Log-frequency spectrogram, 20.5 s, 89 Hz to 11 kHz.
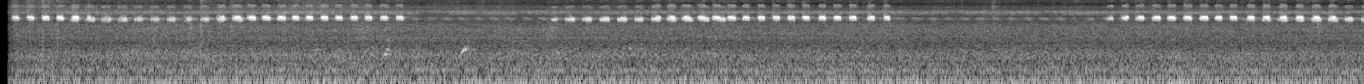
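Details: Grass insects singing at night in a house garden near an office in central Seoul, recorded on a phone: rapid pulsed chirps around 4k in repeated bursts with short pauses, over steady low city hum.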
